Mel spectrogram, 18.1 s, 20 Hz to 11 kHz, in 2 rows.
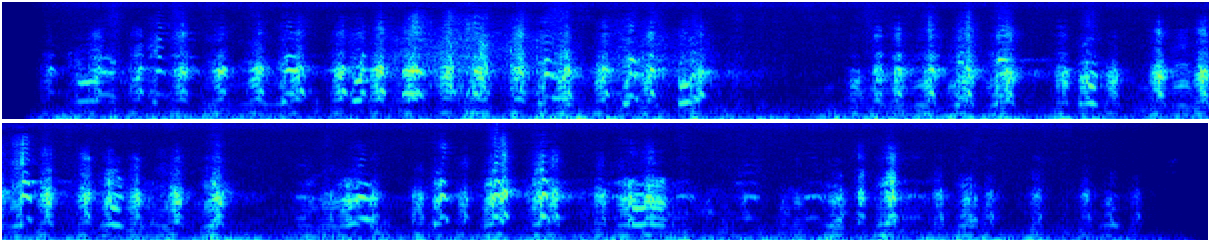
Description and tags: Canada geese flying down and landing near a lakeshore. Recorded with an Olympus LS-14.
